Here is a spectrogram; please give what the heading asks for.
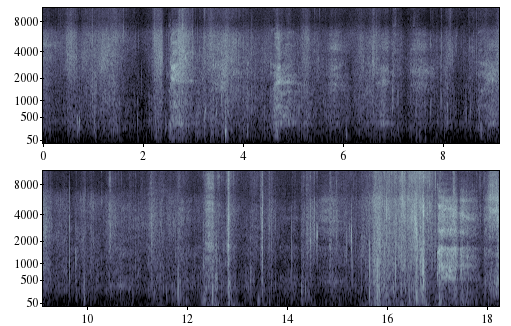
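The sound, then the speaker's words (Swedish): Footsteps jump from one boulder to another across blocky, rocky terrain, giving faint, irregular thuds, scrapes and rustling that grow louder near the end. “får jag hoppa från ena flyttblocket till det andra.”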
